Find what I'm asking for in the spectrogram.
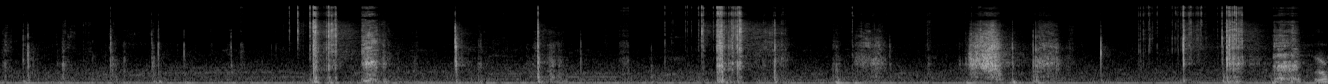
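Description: Kitchen shears snipping down the back of a lobster shell in a kitchen, a series of sharp crunching cuts and cracks, irregular and close, over a quiet background.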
